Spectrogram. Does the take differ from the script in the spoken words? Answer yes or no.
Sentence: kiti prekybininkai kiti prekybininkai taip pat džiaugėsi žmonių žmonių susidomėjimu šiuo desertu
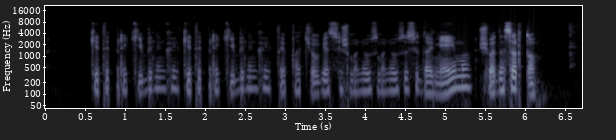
no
